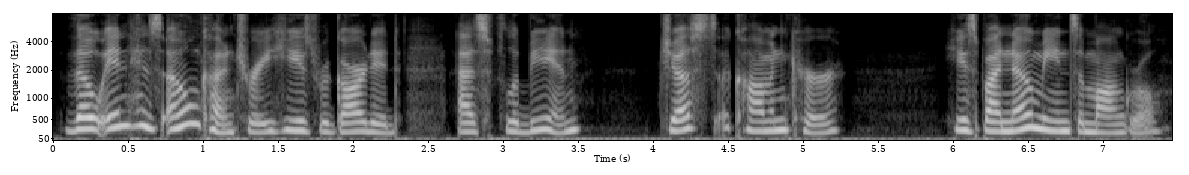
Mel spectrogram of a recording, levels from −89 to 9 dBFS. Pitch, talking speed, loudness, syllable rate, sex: 240 Hz, 170 wpm, -18 LUFS, 4.7 syllables/s, female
